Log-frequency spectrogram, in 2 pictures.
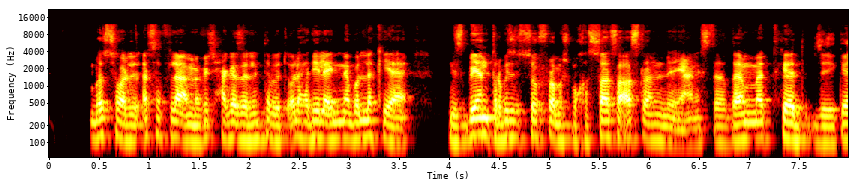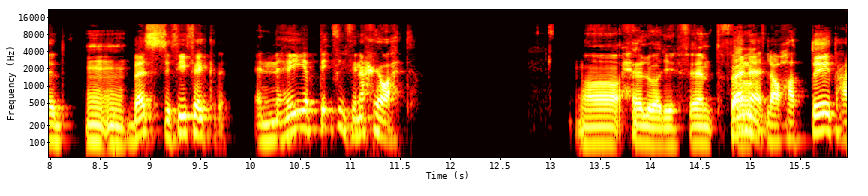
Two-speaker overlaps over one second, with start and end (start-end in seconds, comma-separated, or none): none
